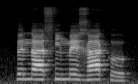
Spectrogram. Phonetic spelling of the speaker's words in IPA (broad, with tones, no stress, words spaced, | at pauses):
ə˧naː˧sĩ˧ mɛ˦˨ɣaː˦ko˨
